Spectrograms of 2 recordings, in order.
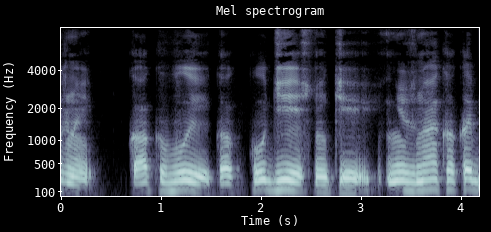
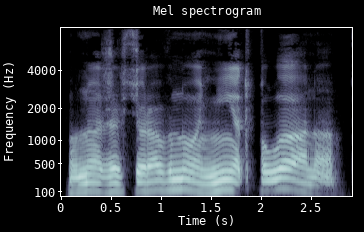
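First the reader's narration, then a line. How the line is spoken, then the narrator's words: Angry growl. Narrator (Russian): прорычал Атхи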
